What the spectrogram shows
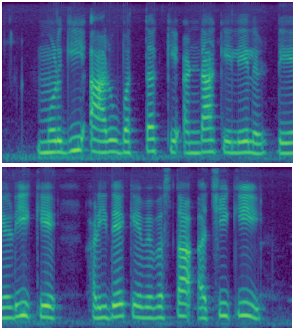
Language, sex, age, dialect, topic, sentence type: Maithili, female, 56-60, Angika, agriculture, question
